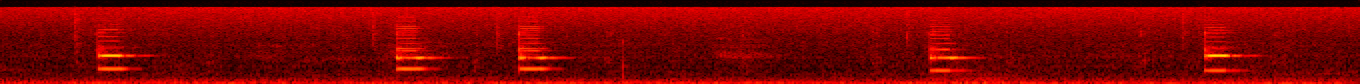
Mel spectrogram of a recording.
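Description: Touch-tone keypad tones from a telephone handset as a number is keyed in slowly by hand: five short two-note beeps, unevenly spaced one to three seconds apart.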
